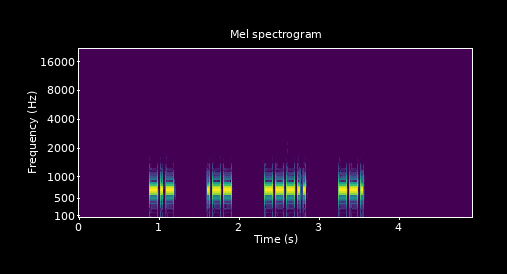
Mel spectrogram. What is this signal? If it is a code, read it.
Morse code, heard as a keyed tone, about 36 wpm, spaced as for 16 wpm, 700 Hz. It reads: KW8G
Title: USA Call Signs - 4 Characters - 4x Character Spacing - 35wpm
